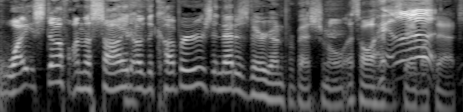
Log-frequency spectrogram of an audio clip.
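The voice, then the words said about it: Nerdy put-on voice. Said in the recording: “Your nerd voice is great.”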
